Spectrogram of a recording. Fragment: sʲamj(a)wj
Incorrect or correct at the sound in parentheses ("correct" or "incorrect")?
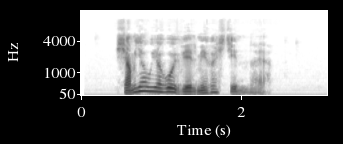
correct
